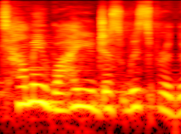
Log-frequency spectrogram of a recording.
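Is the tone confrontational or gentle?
gentle. It is said softly and warmly. The speaker is asking with care. "in a loving, caring way"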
